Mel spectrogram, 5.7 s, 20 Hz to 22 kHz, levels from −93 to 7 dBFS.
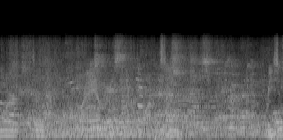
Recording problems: garbled, watery; slightly; nothing above 7.5 kHz
chatter from many people; very loud; throughout; 3 dB above the speech
abrupt cut into speech; at the start and the end

